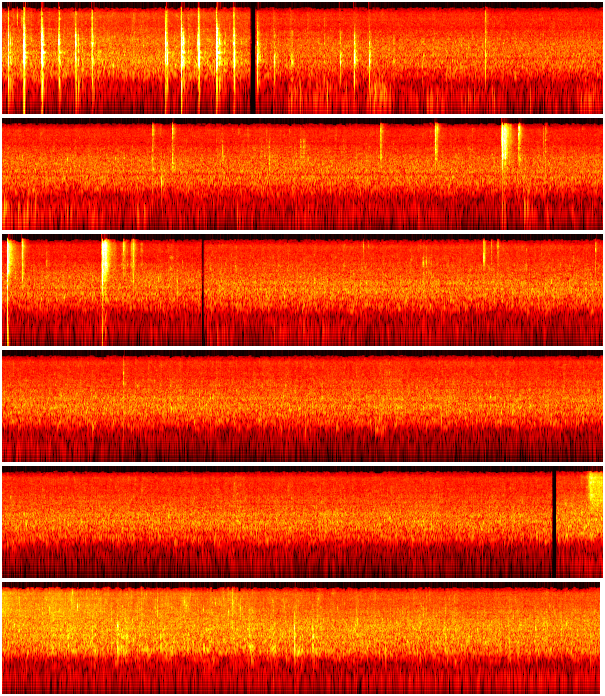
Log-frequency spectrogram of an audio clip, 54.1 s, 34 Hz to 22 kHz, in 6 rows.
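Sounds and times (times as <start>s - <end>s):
sharp clicks and knocks: 0.0s - 1.5s, 2.4s - 4.4s.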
